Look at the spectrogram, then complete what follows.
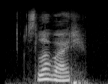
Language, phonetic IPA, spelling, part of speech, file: Russian, [sɫɐˈvarʲ], словарь, noun, Ru-словарь.ogg
- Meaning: 1. dictionary, wordbook 2. vocabulary, glossary 3. lexicon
